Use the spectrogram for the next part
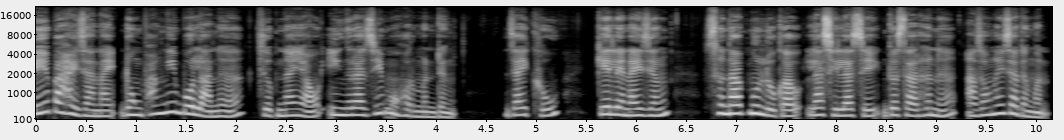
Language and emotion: Bodo, neutral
